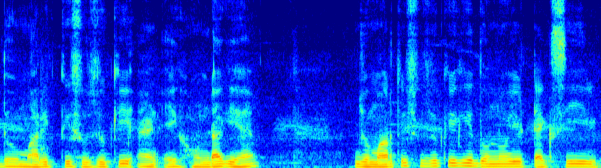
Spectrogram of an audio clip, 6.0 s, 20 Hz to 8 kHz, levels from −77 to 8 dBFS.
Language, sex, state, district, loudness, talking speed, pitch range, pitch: Hindi, male, Punjab, Fazilka, -18 LUFS, 160 wpm, 105-120 Hz, 110 Hz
